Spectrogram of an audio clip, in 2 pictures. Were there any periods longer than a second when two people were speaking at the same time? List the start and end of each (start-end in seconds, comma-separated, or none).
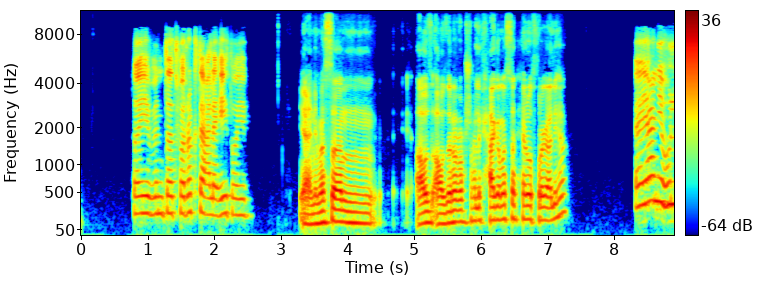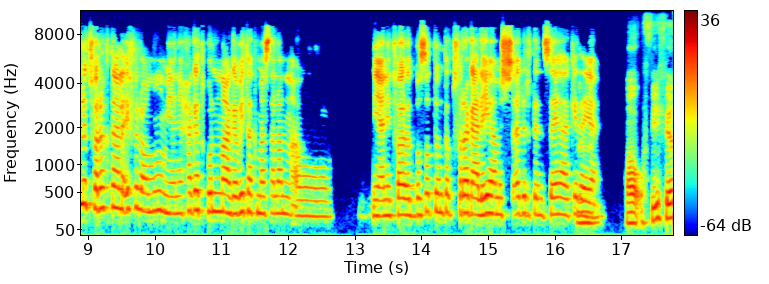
none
